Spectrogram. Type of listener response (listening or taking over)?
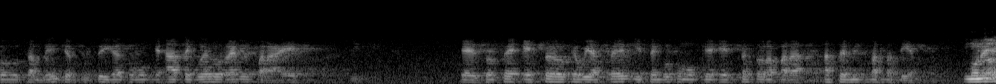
listening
